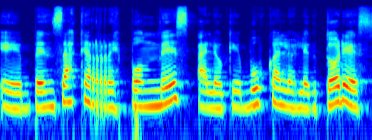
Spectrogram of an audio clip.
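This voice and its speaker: A woman with a Rioplatense accent, on a very clean recording against a silent background. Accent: Argentine Spanish (rioplatense). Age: 20s. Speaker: podcast host. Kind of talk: scripted narration with interview.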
